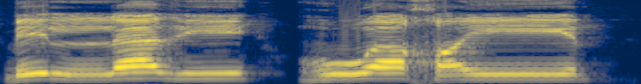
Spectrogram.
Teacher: لام کے ساتھ ملانا ہے، لام میں سختی کرنی ہے، بالذی، ذال کو یا کے ساتھ ملائیں گے، ذال کو باریک کریں گے ، بالذی ہوا خیر، ہوا خیر، خا کو یا کے ساتھ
